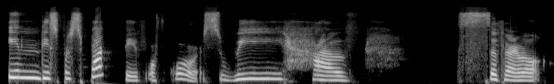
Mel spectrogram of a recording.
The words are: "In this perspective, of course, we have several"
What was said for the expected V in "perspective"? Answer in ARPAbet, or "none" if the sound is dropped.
V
